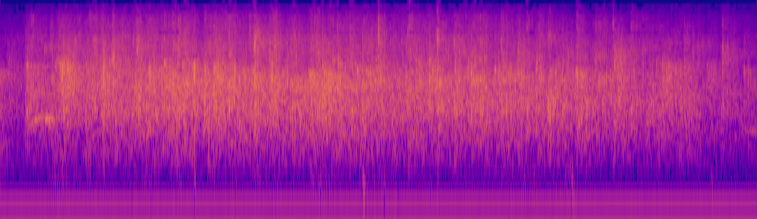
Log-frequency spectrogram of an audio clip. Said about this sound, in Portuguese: Se vós crees em minha oração, aplauda muito forte ao Senhor Jesus.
